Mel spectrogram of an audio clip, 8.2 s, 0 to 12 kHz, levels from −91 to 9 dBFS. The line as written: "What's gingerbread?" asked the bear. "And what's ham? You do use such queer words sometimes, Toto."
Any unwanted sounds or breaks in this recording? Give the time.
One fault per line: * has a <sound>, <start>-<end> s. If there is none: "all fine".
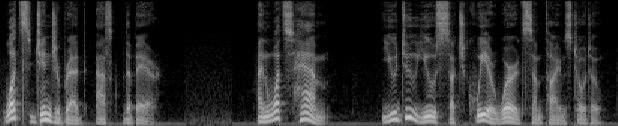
all fine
